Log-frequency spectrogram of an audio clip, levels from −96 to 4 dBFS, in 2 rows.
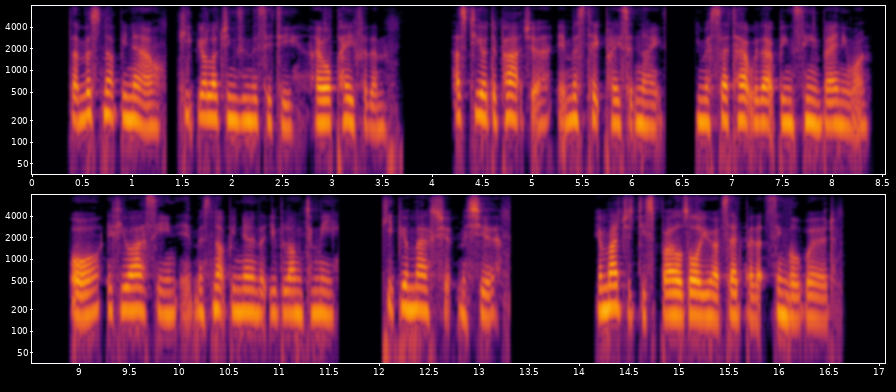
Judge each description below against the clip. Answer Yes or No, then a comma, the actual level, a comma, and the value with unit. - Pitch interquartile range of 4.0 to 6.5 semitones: No, average, 2.9 semitones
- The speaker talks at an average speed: No, fast, 230 wpm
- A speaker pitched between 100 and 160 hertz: No, high, 190 Hz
